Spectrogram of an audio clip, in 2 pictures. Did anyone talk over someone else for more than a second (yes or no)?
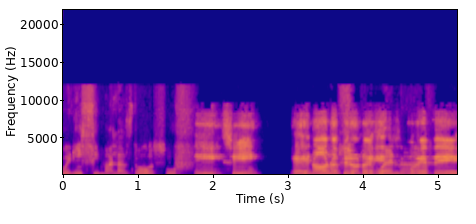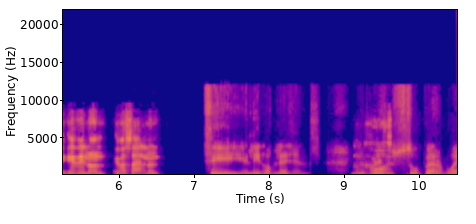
yes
